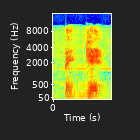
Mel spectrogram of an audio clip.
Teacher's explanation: the stress is on the last syllable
